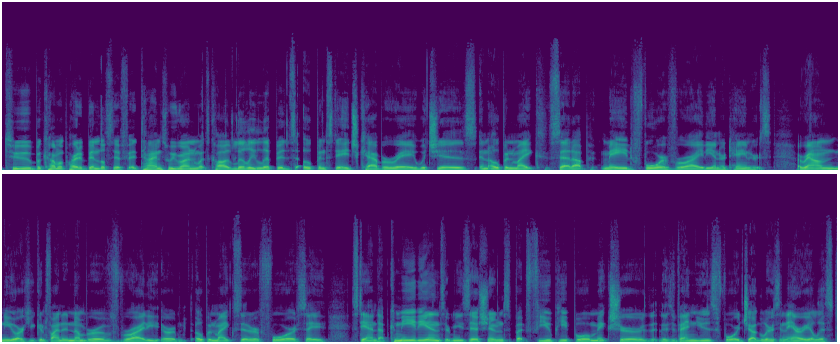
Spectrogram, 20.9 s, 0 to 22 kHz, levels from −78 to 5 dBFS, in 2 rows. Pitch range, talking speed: 80-100 Hz, 170 wpm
